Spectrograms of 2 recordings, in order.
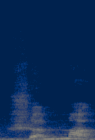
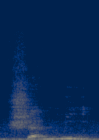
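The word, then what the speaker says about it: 什么: 什么 don't pronounce that 神秘.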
